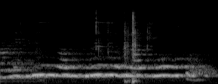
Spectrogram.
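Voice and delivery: loud, high desperate shout over blaring music; shouting for help. Acted. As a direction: yell out to be heard over a party boat. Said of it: "ele fica gritando". (gritando alto e agudo, desesperado, por cima da música)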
